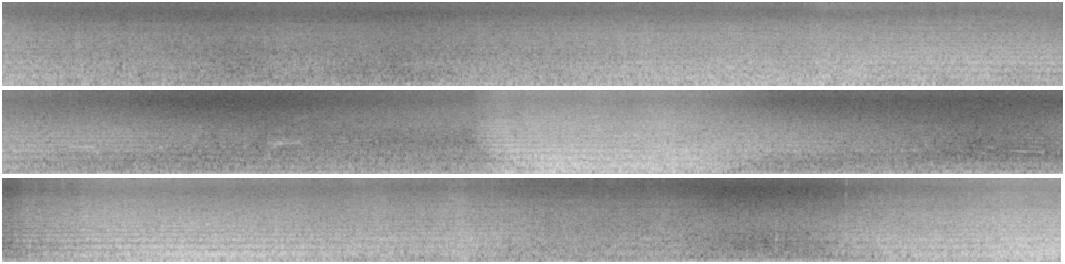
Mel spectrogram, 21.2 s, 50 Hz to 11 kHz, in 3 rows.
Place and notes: Qixingtan Beach, Hualien County - sound of the waves
sound of the waves
Zoom H2n MS+XY +Sptial Audio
